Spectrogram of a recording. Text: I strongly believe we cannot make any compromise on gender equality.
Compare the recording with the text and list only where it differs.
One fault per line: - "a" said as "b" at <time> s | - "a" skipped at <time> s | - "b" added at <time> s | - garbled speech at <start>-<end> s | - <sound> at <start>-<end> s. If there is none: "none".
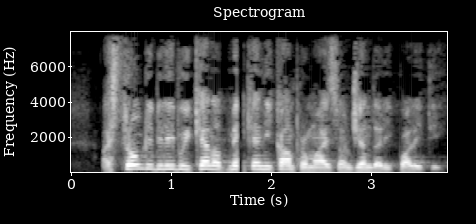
- dropout at 1.7-1.7 s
